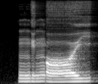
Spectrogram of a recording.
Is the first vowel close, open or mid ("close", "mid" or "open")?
close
